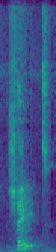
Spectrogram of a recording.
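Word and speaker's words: Scheat: are my forte personally i think you pronounce it as sh shape shaped s-c-h-a-e-t it sits in the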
